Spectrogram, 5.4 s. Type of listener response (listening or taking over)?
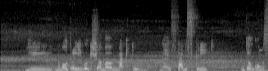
listening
